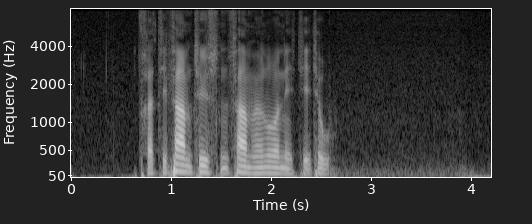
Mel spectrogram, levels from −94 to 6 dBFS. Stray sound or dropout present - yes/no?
no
